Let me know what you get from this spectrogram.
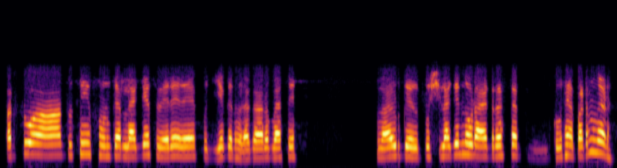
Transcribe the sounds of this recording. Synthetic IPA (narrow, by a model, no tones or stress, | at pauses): pəɾsuãːt̪ʊsĩːpʰoːnkəɾlɛːɡeːsəʋeːɾeːɾeːpʊd͡ʒɪjaket̪ʰoːɽaːkaːɾbɛːseː | sʊnaːjʊʈkepʊʃɪlaːk̬ɪnt̪ʰoːɽaːɛɖɾest̪ɛː | kuːt̪ʰɛ̃ːpəʈənɡəɳ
